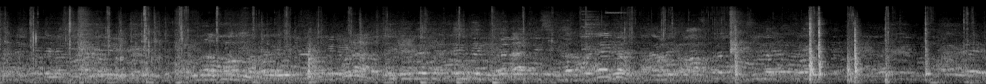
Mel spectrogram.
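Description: A heavy knife chops through fish with sharp, repeated thuds.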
